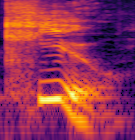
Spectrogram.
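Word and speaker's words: queue: leave you with this the word Q as in a waiting line is pronounced as the name of the first letter and is followed by for silent letters screw q vámanos homophones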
